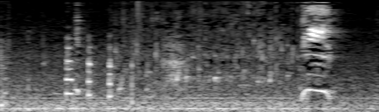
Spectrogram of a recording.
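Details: Baby sea otter giving one short, loud, high-pitched squeal near the end, arching in pitch, after a stretch of soft clicks and splashy water sounds.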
